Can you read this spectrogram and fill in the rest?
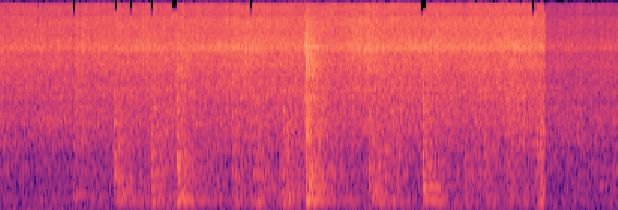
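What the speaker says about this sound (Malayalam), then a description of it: "സവാളയൊക്കെ ഒരു ലൈറ്റ് ബ്രൗൺ കളർ ആകും വരെ ഇതുപോലെ ഇളക്കിക്കൊണ്ടിരിക്കും." Onions frying with salt in a pan on low heat while being stirred, a quiet sizzle broken by repeated scraping strokes of a spoon, close up with no talking.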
